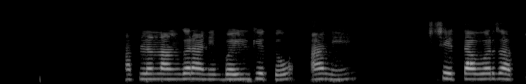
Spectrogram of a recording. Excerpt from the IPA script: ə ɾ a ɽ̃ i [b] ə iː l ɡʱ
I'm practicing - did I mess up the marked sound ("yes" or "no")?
no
